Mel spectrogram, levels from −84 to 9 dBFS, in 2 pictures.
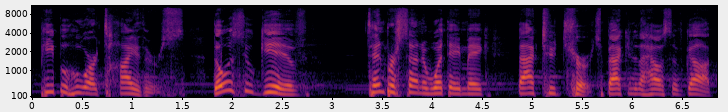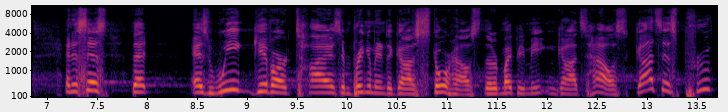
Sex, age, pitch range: male, 40-59, 195-260 Hz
